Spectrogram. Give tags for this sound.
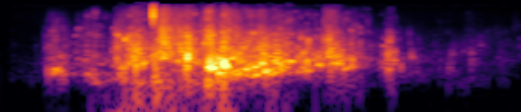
liquid
splash
water

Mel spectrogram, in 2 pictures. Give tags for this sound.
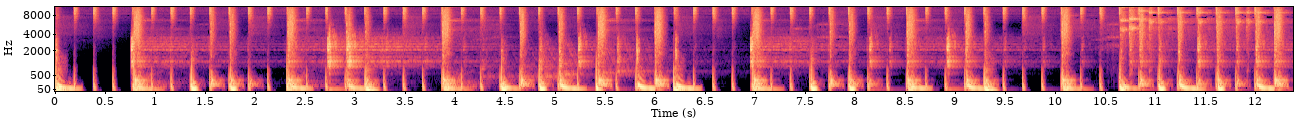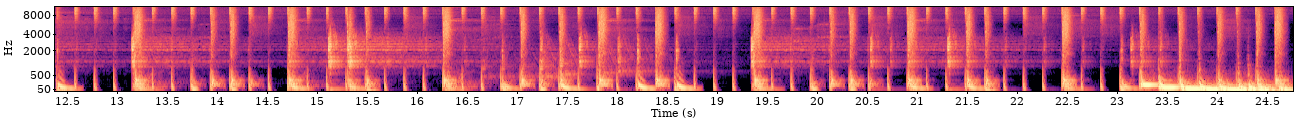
loop
rhythm

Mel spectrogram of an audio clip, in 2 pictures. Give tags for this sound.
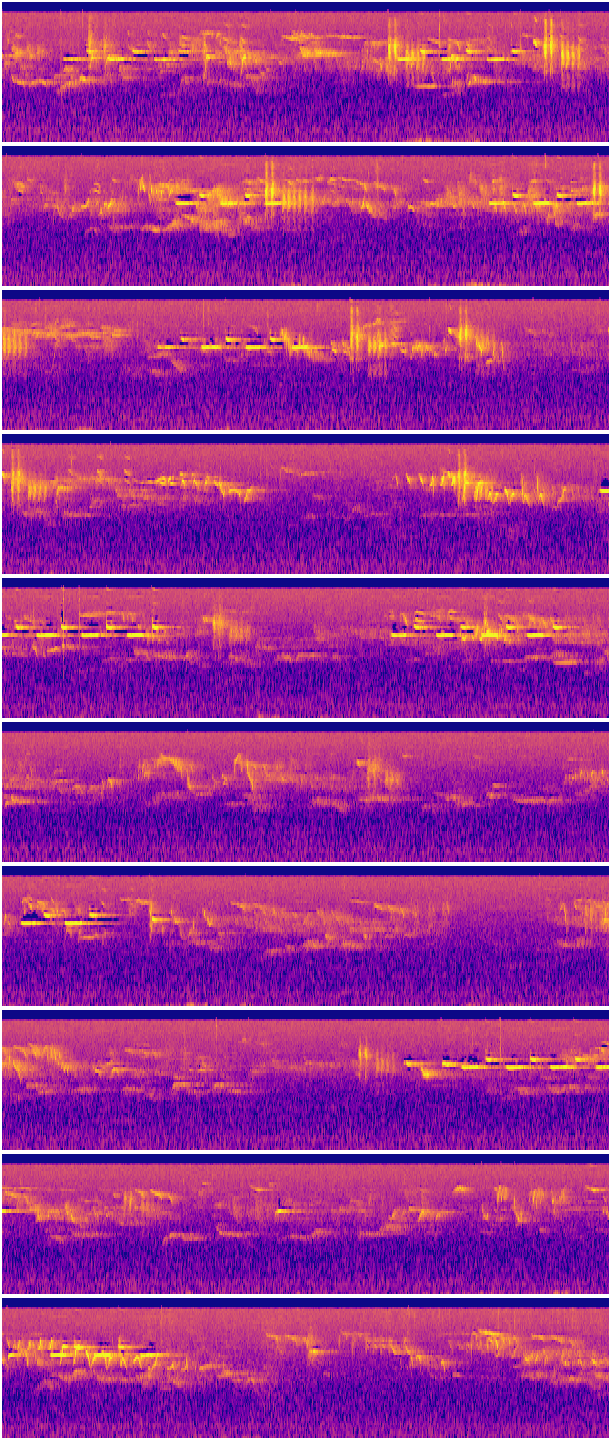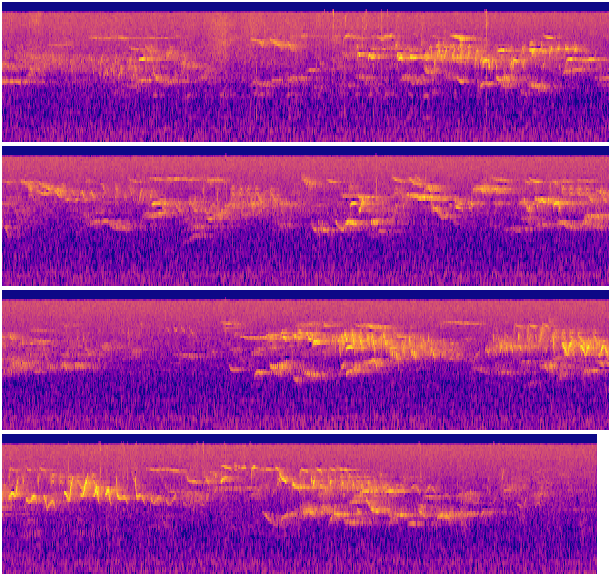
singing
bird
spring
song
Sweden
April
birds

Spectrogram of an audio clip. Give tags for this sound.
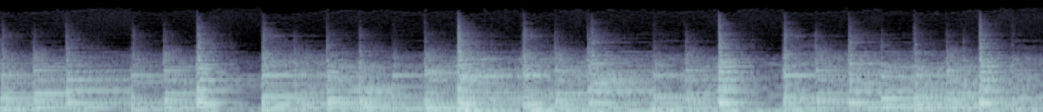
loop
acoustic
piano

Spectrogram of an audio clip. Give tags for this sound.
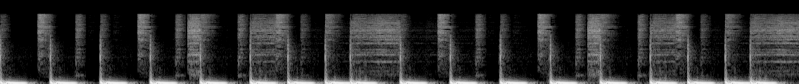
beat
drum

